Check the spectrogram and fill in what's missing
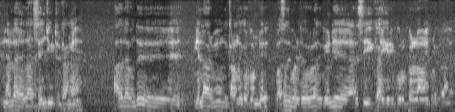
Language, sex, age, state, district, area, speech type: Tamil, male, 30-45, Tamil Nadu, Cuddalore, rural, spontaneous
